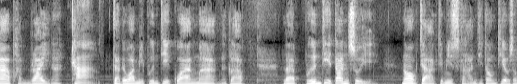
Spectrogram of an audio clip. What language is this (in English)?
Thai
